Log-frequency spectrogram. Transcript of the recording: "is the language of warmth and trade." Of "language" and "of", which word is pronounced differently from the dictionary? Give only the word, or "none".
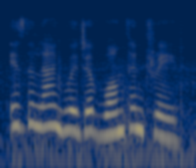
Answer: none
